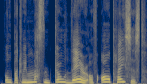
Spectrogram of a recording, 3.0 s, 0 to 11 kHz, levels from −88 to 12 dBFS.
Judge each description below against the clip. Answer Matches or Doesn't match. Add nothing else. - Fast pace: Doesn't match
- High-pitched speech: Matches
